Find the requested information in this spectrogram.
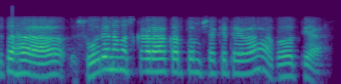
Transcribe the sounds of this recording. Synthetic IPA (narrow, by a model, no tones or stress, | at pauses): t̪ɐt̪ɐɦɐsoːɾjɐnɐmɐskaːɾaːkɐɾt̪umʃɐkjɐt̪eːʋaːbʱɐʋɐt̪ja̰ː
